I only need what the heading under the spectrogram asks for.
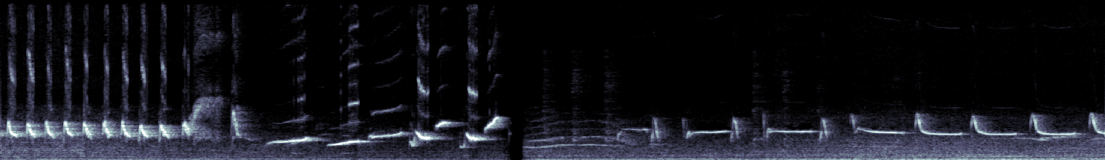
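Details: White-rumped shama song for provoking captive birds to respond: a quick rattled trill, then varied whistled phrases, ending in a steady series of clipped, up-flicked notes repeated at an even pace, with low background hum.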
